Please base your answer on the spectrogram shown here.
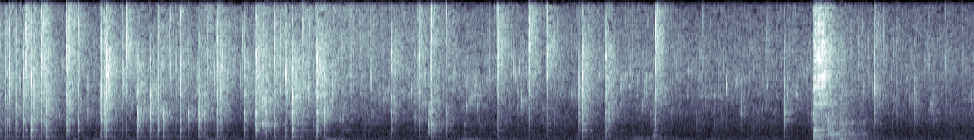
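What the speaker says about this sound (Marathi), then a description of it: "आता कुकरमध्ये तेल ओतून घेतले कुकरमध्ये बनवते जिरे टाकून घेते कढीपत्ता" Cumin seeds and curry leaves fry in hot oil inside a pressure cooker, giving a steady crackling sizzle with quick stirring clicks throughout and a louder burst of spluttering near the end.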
